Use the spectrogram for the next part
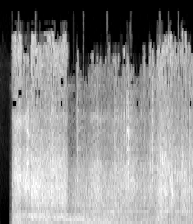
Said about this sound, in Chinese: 随着一声巨响，某新型导弹呼啸而出，精准命中数百公里外的蓝军多重防护阵地目标。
